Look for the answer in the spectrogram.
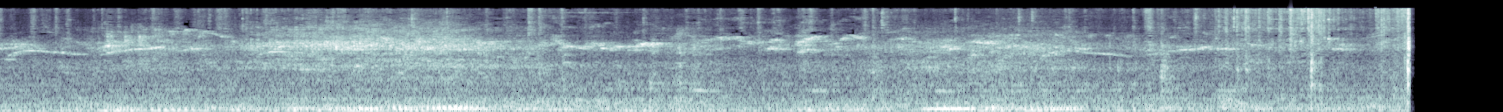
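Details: Blue pied dove, kept at a bird farm, giving low coos around two and again near five seconds, amid a background of busy chirping from other birds.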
